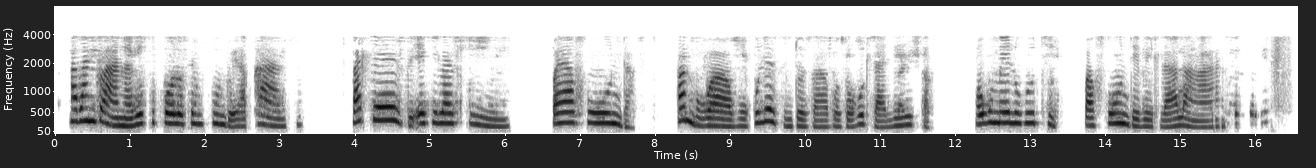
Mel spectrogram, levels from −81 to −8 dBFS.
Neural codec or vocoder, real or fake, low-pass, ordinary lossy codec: none; real; 7.2 kHz; AAC, 16 kbps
